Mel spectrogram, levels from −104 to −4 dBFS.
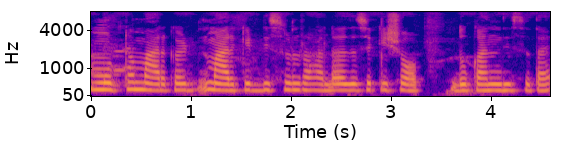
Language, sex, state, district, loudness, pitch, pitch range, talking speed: Marathi, female, Maharashtra, Aurangabad, -34 LUFS, 225 Hz, 220-235 Hz, 145 wpm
